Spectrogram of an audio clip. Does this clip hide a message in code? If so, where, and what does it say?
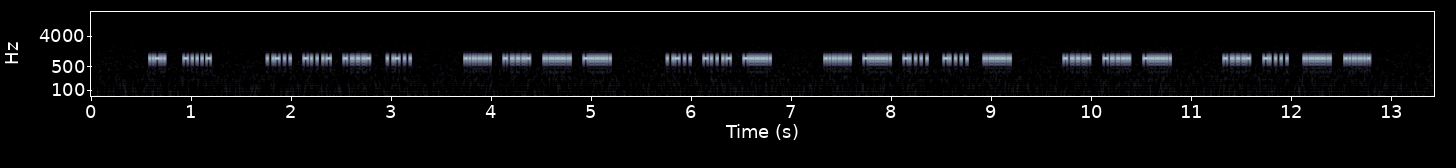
Yes: Hellschreiber (Feld-Hell, 122.5 baud) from 0.5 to 12.8 s, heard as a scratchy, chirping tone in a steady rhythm, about 900 Hz. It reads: IN THAT CASE THE CELLS ARE ALSO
